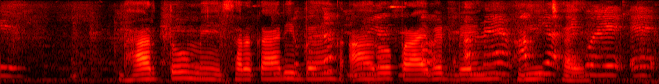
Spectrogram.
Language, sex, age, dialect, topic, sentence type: Maithili, female, 60-100, Angika, banking, statement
